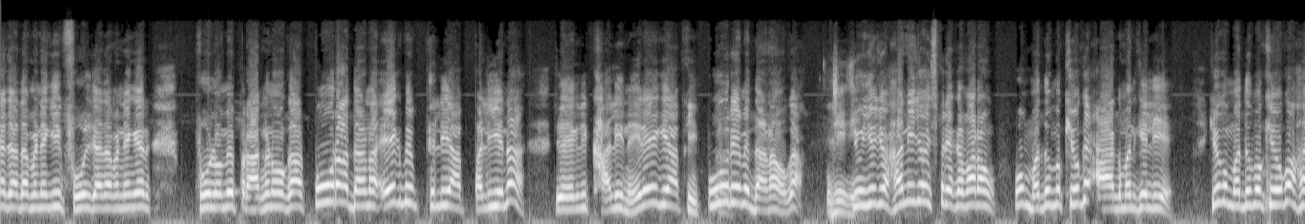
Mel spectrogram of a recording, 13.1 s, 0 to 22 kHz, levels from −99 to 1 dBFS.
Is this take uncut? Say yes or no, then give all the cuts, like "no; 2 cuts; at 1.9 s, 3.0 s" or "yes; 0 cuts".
yes; 0 cuts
